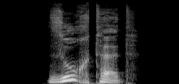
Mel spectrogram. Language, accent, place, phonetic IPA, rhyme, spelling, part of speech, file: German, Germany, Berlin, [ˈzuːxtət], -uːxtət, suchtet, verb, De-suchtet.ogg
- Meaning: inflection of suchen: 1. second-person plural preterite 2. second-person plural subjunctive II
